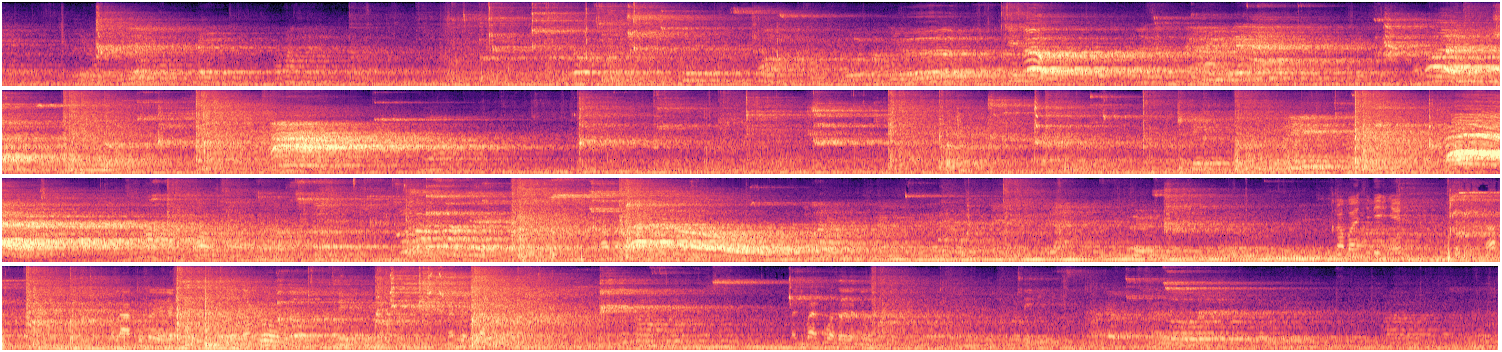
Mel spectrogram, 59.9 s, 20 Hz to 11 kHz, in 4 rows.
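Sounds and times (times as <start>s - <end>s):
shoes squeaking on court floor: 3.5s - 8.4s, 12.4s - 17.4s, 18.6s - 29.4s, 31.2s - 36.5s, 38.7s - 40.4s, 41.0s - 58.4s
racket hitting shuttlecock: 28.5s - 29.4s, 46.6s - 47.4s.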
